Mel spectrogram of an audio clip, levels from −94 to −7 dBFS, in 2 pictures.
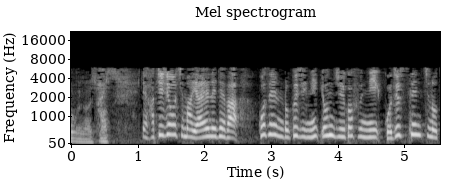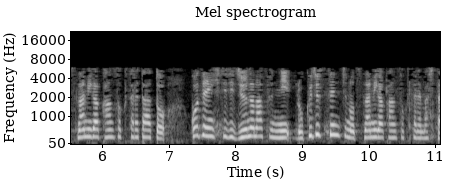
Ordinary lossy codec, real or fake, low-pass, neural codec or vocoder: MP3, 24 kbps; fake; 7.2 kHz; codec, 16 kHz, 16 kbps, FreqCodec, larger model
